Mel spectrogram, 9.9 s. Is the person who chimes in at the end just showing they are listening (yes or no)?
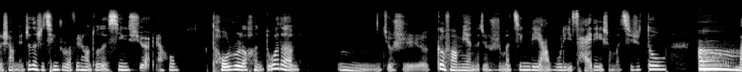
yes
